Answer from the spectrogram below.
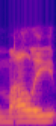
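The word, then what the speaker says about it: Mahle: And for the podcast listeners, Molly is spelled M-A-H-L-E.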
